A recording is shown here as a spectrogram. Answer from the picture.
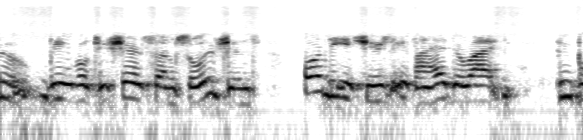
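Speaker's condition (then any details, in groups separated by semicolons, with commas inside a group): Cerebral palsy, severe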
